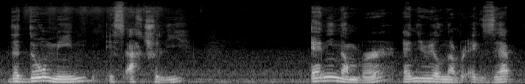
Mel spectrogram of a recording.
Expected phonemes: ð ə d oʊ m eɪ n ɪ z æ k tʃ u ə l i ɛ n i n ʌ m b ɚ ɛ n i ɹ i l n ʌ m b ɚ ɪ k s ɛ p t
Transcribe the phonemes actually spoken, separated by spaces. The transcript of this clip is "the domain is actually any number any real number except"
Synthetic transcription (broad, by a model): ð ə d oʊ m eɪ n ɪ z æ k tʃ u ə l i ɛ n i n ʌ m b ɚ ɛ n i ɹ i l n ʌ m b ɚ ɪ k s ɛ p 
